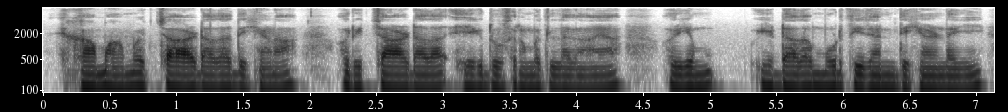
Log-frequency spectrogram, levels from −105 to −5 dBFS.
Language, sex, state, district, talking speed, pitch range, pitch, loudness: Hindi, male, Uttarakhand, Uttarkashi, 185 wpm, 110-120 Hz, 115 Hz, -21 LUFS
